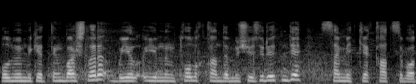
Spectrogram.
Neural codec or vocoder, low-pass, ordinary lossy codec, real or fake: none; none; none; real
